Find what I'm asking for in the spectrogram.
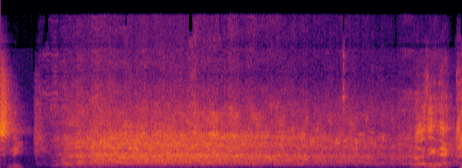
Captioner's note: laughing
